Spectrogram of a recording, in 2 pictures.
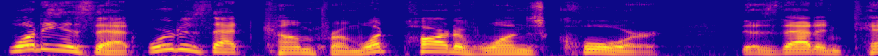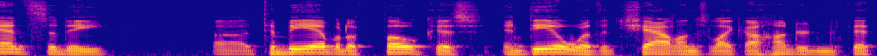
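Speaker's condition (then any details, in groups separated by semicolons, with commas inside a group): No condition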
